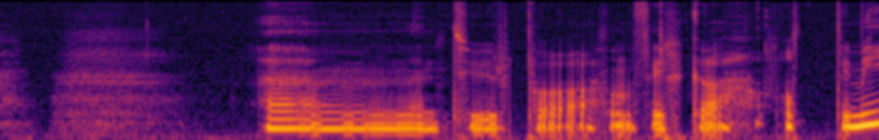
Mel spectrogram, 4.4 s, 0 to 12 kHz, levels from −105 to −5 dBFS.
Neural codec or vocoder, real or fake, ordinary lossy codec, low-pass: vocoder, 24 kHz, 100 mel bands, Vocos; fake; none; none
